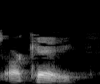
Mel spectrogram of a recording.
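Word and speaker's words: arche (ἀρχή): Arche, or actually the emphasis is on the last syllable, it's arche.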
